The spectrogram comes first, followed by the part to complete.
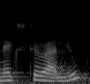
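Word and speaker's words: NEXTVAL: have current value and next value so actually we pronounce that current value and next value so but the syntax will be c r v a l Cur well and next Val well so these are the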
